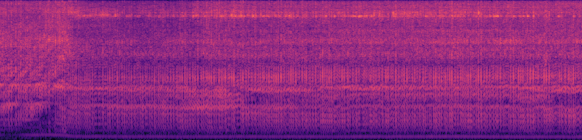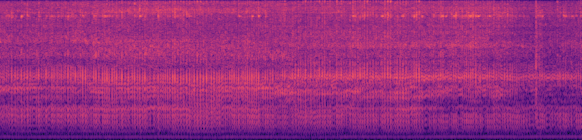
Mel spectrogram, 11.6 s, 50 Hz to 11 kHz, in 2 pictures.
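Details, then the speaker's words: 2002 Tamiya Terra Crusher 1/8 nitro monster truck, FRAT 2-speed: steady low, slightly loaded buzz at low idle; super weak clutch springs let the clutch engage on its own at idle. "so the clutch spring is super weak it's engaging on its own even though the idle you can hear the idle is low"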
